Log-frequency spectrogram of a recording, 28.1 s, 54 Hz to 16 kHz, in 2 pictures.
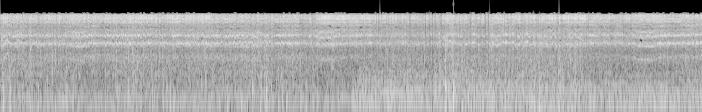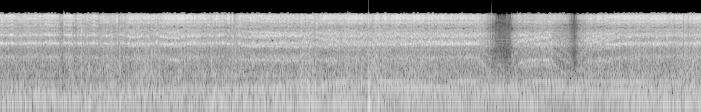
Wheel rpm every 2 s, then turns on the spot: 230, 230, 220, 220, 230, 230, 230, 230, 230, 230, 210, 190, 100, 170.
none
